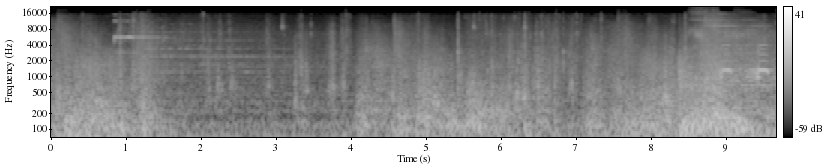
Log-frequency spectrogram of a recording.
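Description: Goose honks amid a busy game soundtrack of loud, dense crackling and booming effects in a Magic: The Gathering digital match, with the honking calls blending into the layered noise throughout.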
